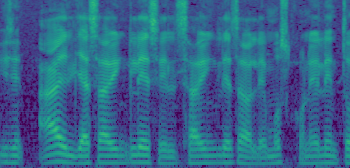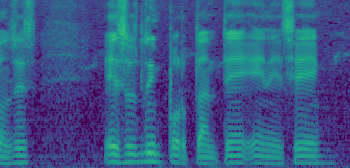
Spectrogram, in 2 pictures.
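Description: The voice is monotone, with flat intonation, at a fairly quick pace. The sound is dry with no echo. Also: man. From Colombia, Bogotá. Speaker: insurance broker, language student. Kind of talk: testimonial. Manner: halting, many fillers and repetitions. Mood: calm, positive. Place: garden. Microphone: handheld.

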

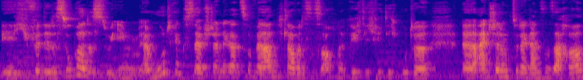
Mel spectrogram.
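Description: Faint music plays in the background as a woman speaks at a fairly quick pace. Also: fairly even intonation. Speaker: vlogger. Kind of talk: casual vlog chat. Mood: earnest, reflective. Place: home room.

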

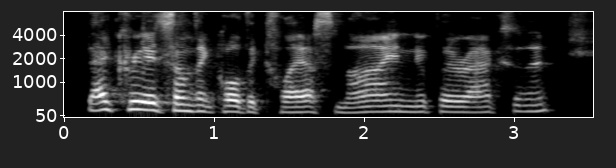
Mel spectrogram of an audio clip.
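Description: In a quiet background, a man speaks with a fairly high pitch and a dark, mellow tone. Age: 70s. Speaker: nuclear engineer. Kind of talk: press conference talk. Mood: serious, concerned. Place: home room. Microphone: video call.

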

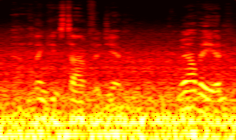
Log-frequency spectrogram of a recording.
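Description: A man speaks with a dry sound and no echo over loud background noise. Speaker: vlogger. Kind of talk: casual vlog chat. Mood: relaxed, joking. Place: car. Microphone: phone near.

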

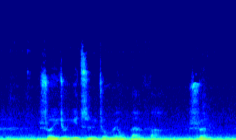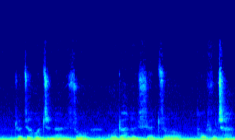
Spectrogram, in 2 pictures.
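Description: A woman speaks at a very slow pace with long, frequent pauses. Loud background noise fills the recording. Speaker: new mother vlogger. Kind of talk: casual vlog chat. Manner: weak, drowsy post-surgery voice.

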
